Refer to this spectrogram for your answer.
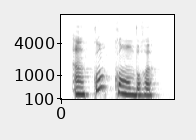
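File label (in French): "Un concombre", French; vocabulaire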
